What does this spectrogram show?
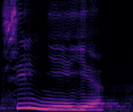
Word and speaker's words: сильнее: Ударение переходит на суффикс «сильный» – «сильнее», «бледный» – «бледнее», «верный» – «вернее».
